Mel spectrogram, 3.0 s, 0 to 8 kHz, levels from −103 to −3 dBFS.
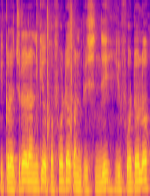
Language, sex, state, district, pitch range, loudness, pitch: Telugu, male, Andhra Pradesh, Sri Satya Sai, 115-125 Hz, -15 LUFS, 120 Hz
